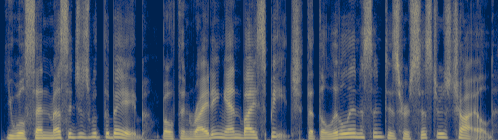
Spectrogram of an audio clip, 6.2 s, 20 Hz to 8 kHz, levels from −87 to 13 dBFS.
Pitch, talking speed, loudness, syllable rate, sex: 170 Hz, 185 wpm, -17 LUFS, 4.8 syllables/s, male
